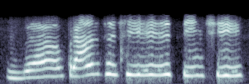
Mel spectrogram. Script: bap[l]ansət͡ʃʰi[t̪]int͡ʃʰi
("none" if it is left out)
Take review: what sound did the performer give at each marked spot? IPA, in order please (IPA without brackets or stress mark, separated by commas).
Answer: ɾ, t̪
